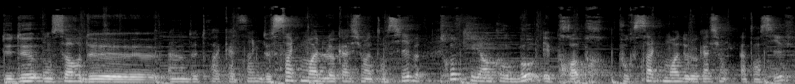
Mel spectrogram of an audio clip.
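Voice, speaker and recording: Music plays in the background as a renovation vlogger walks a camera through the apartment he's working on. His mid-range voice moves at normal speed with few pauses, explaining things casually as he goes.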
